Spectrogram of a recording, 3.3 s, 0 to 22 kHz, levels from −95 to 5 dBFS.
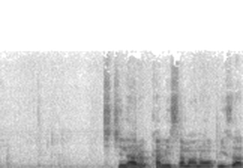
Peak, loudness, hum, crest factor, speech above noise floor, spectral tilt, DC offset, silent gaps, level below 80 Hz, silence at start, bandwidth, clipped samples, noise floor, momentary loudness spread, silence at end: -6 dBFS; -21 LUFS; none; 18 dB; 37 dB; -5.5 dB/octave; under 0.1%; none; -84 dBFS; 1.4 s; 14.5 kHz; under 0.1%; -58 dBFS; 10 LU; 0 s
